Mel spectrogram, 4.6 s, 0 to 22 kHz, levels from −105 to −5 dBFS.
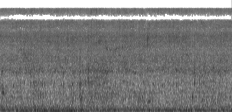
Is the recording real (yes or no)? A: no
